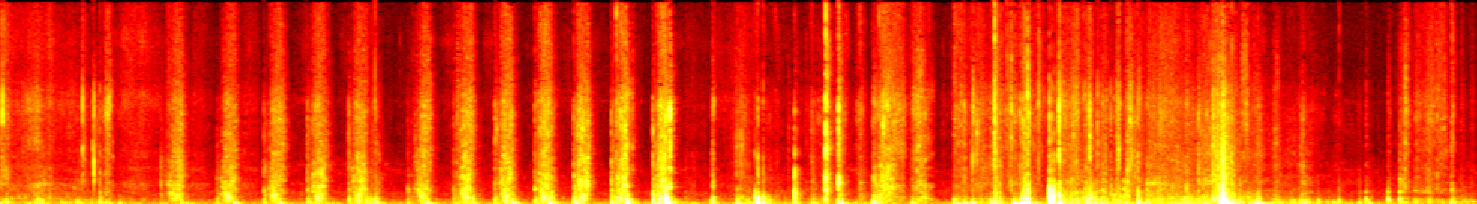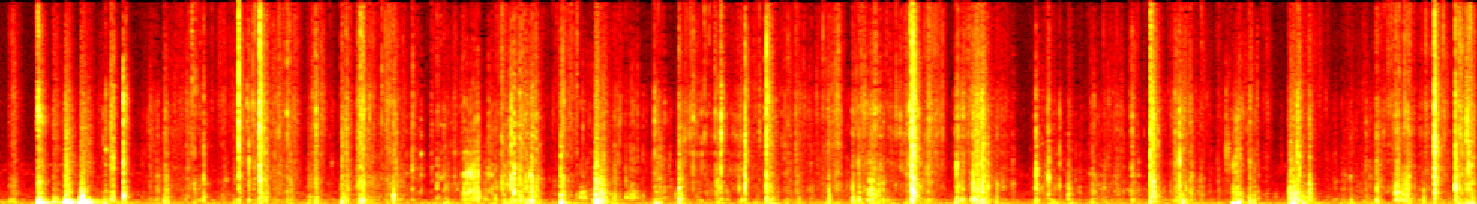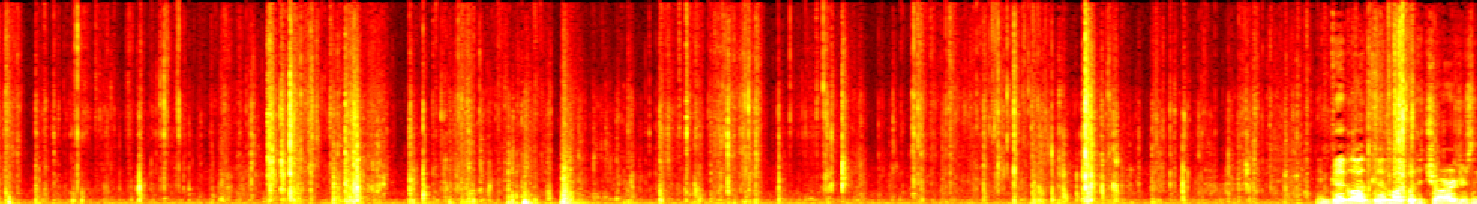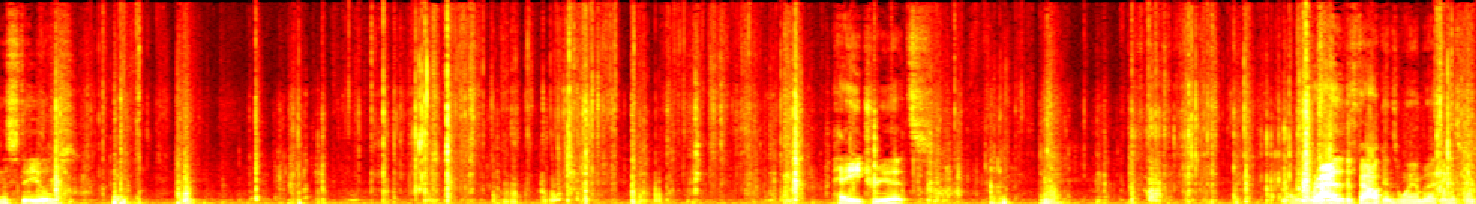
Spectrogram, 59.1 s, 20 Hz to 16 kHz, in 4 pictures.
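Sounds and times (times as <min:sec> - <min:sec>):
foil wrapper crinkling: 0:15.8 - 0:46.0, 0:46.6 - 0:59.0.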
